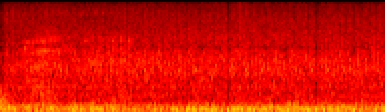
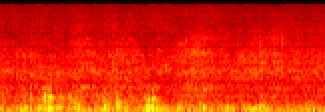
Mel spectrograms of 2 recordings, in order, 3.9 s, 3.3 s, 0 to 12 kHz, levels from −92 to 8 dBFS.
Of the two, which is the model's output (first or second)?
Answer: second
